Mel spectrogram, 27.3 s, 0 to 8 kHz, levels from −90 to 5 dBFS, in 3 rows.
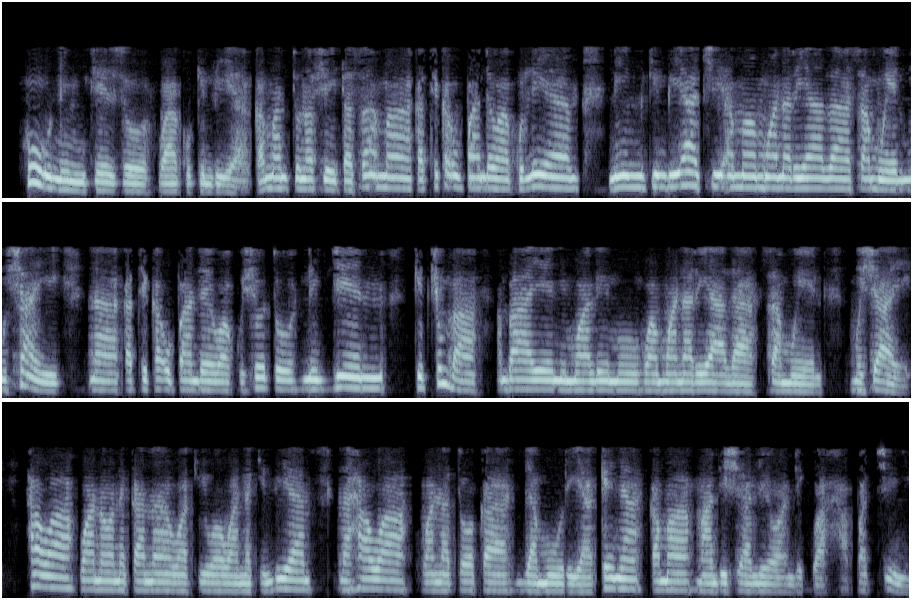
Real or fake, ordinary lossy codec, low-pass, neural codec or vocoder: fake; AAC, 16 kbps; 7.2 kHz; codec, 16 kHz, 16 kbps, FunCodec, trained on Chinese and English, 50 frames a second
